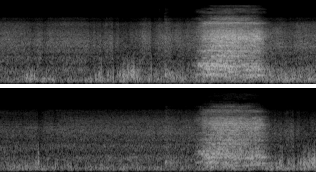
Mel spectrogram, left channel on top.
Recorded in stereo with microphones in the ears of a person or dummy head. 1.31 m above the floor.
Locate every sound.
1.6 s a hiss: 25° left (ahead or behind), 1.2 m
